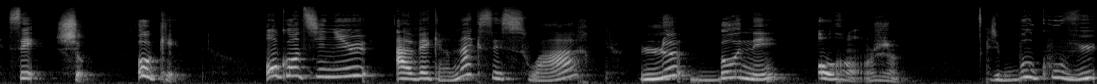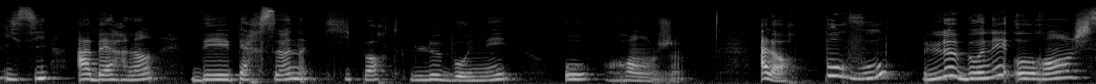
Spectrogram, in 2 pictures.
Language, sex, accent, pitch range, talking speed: French, female, French, 230-325 Hz, 80 wpm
